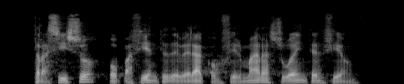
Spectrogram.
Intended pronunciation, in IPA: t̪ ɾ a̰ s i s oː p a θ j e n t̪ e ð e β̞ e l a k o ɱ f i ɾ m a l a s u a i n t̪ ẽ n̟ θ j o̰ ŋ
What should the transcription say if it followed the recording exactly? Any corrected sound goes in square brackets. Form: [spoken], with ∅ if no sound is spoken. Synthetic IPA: t̪ ɾ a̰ s i s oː p a θ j e n t̪ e ð e β̞ e [ɾ] a k o ɱ f i ɾ m a [ɾ] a s u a i n t̪ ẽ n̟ θ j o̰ ŋ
